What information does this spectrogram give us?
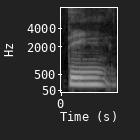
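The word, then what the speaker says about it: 钉: So you have this character here nail and it's pronounced ding ding ding ding or just one ding actually.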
